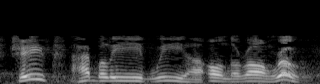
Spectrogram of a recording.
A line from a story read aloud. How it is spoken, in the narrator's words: spoke up rather softly and he said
